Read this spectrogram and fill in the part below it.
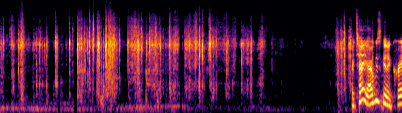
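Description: Paper rustles and crinkles as hands fold it.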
